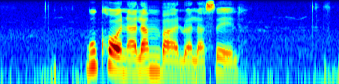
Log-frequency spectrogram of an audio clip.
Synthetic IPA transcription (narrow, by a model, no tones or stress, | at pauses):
k̬ukʰɔnalam̩bʱalwalasɛːlɛ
